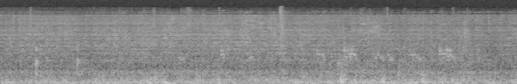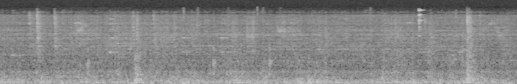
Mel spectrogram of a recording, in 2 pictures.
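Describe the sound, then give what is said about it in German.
Inside a moving train bound for Salzburg, a continuous low rumble with rattling and occasional faint clicks from the carriage runs unbroken for the whole stretch, with no voices. “Wieder im Zug nach Salzburg.”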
